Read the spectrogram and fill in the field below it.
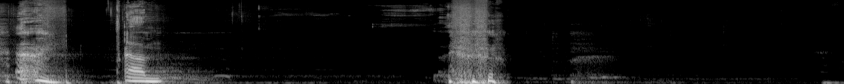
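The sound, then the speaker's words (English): A baby boy snoring: three breathy, wheezy snores with a slight squeaky pitch, separated by quiet pauses, and no talking. “That's my baby son snoring over there.”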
